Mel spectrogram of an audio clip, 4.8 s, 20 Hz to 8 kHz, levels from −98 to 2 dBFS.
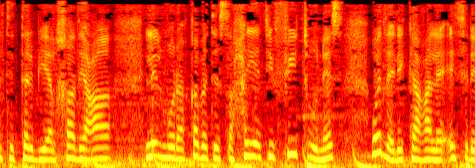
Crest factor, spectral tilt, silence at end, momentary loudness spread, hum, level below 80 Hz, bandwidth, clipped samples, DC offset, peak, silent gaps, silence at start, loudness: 12 dB; -5 dB/octave; 0 s; 3 LU; none; -28 dBFS; 8 kHz; under 0.1%; under 0.1%; -8 dBFS; none; 0 s; -20 LUFS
